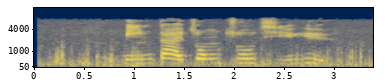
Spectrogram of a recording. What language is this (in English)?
Chinese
